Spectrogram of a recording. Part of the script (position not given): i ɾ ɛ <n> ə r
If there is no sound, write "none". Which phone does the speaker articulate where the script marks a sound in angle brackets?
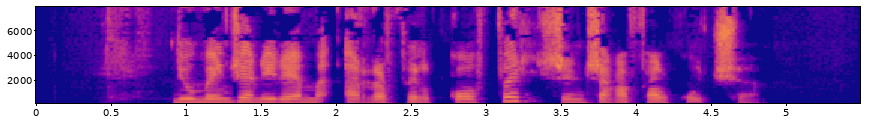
m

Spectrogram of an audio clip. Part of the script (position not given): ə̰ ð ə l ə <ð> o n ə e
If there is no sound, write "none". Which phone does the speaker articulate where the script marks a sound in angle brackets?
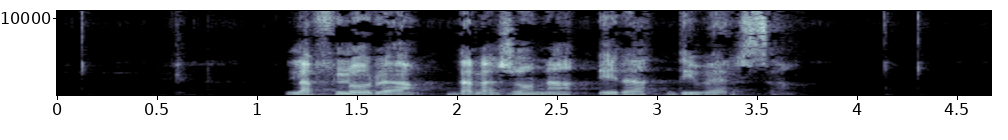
z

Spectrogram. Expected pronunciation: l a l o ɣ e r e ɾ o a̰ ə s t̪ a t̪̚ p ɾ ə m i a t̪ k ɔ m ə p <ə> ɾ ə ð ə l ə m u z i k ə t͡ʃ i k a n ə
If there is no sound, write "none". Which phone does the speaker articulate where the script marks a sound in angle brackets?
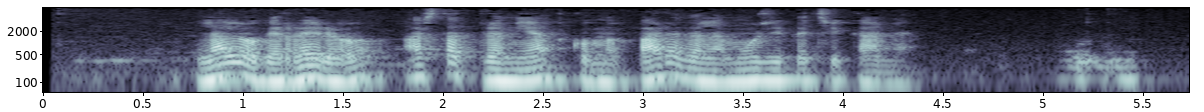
a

